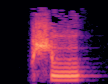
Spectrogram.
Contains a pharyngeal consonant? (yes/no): no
